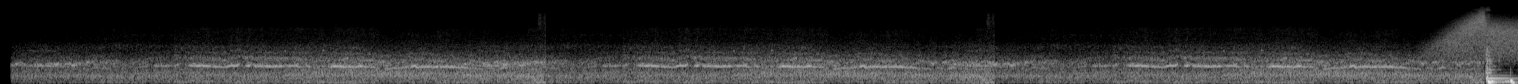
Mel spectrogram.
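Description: Drone motors and propellers whining at a steady, slightly wavering pitch over an even rushing noise.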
